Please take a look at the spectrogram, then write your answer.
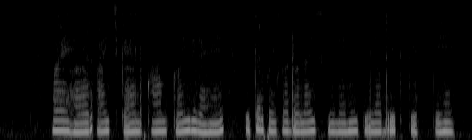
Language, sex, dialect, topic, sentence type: Chhattisgarhi, female, Northern/Bhandar, banking, question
